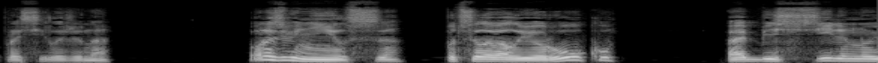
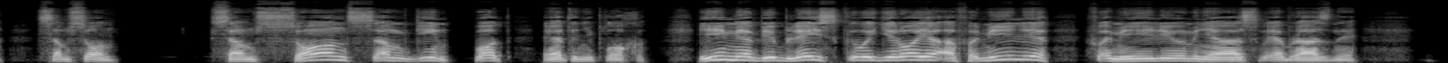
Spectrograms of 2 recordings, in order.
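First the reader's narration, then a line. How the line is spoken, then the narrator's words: Satisfied exclamation. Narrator (Russian): воскликнул удовлетворенно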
